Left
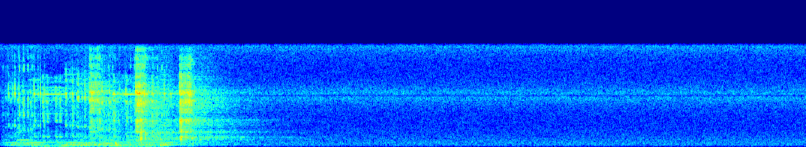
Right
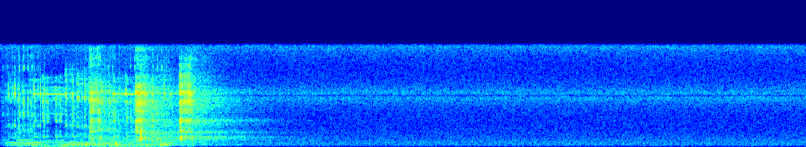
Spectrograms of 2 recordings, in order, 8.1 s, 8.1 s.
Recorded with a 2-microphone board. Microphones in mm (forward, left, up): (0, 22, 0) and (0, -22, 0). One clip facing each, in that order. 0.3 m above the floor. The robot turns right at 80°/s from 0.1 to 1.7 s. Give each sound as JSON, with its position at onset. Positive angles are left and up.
{"t": 0.9, "sound": "chopping", "side_deg": -35, "distance_m": 1.5}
